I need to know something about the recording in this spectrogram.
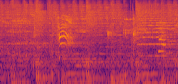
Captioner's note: clapping to rhythm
